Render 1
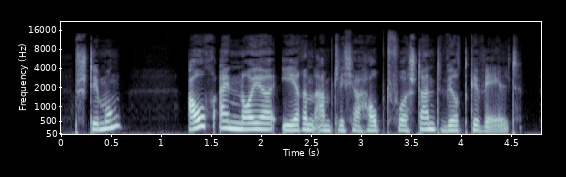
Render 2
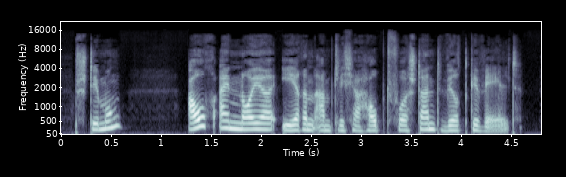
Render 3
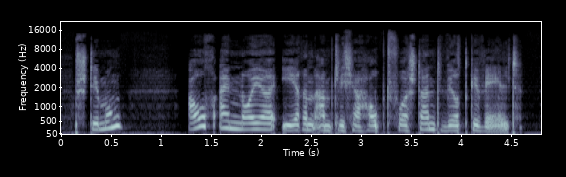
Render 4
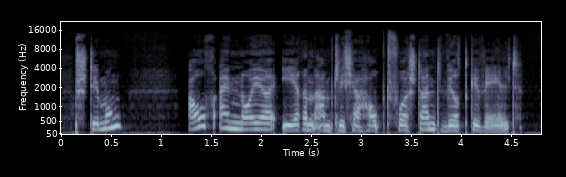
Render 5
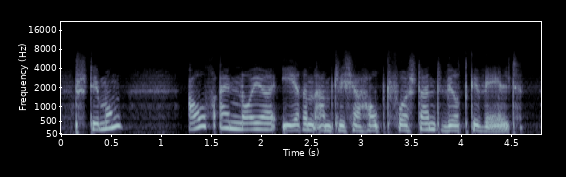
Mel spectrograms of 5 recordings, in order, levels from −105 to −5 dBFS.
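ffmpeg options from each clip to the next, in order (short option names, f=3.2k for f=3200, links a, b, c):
-af "lowshelf=f=200:g=-9.5,volume=7.5dB"
-af "areverse,acompressor=threshold=-26dB:ratio=10,areverse,aecho=1:1:2.9:0.68,volume=-6.5dB"
-af "alimiter=level_in=6dB:limit=-24dB:level=0:latency=1:release=104,volume=-6dB,volume=1dB"
-filter_complex "[0:a]highpass=f=120:w=0.5412,highpass=f=120:w=1.3066,equalizer=f=190:t=q:w=4:g=-4,equalizer=f=490:t=q:w=4:g=-5,equalizer=f=700:t=q:w=4:g=-4,equalizer=f=1.3k:t=q:w=4:g=-9,equalizer=f=2k:t=q:w=4:g=7,lowpass=f=2.3k:w=0.5412,lowpass=f=2.3k:w=1.3066,acrossover=split=310|740[a][b][c];[a]acompressor=threshold=-48dB:ratio=4[d];[b]acompressor=threshold=-47dB:ratio=4[e];[c]acompressor=threshold=-51dB:ratio=4[f];[d][e][f]amix=inputs=3:normalize=0,volume=6.5dB"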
